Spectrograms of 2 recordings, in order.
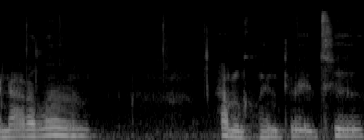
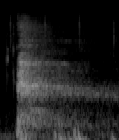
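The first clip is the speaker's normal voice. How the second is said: long shaky breath out; tearful sigh; heavy sigh. Real, not acted. Grieving vlogger pausing mid-story, heavy tearful sigh.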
